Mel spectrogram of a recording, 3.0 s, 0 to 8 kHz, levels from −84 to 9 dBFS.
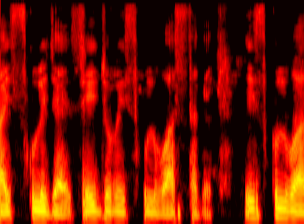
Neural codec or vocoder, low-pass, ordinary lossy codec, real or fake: none; 7.2 kHz; none; real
